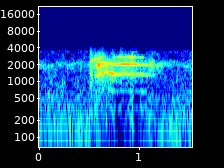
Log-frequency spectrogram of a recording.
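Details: Domestic cat indoors in a hallway, meowing back at its owner as if in conversation, recorded on a cell phone: one drawn-out, slightly wavering meow of about half a second, with faint room hiss.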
